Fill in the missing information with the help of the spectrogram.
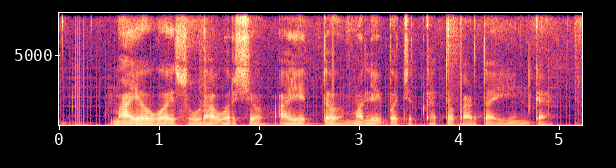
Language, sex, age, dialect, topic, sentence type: Marathi, male, 51-55, Varhadi, banking, question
